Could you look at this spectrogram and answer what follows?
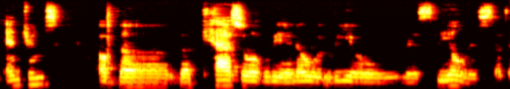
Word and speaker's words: Liones: Uh, basically, we start off this chapter with apparently King Arthur being in the gate entrance of the castle of Leonis. That's how you pronounce it.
